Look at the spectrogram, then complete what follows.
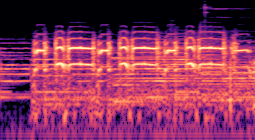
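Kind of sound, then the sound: bird, rooster crowing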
